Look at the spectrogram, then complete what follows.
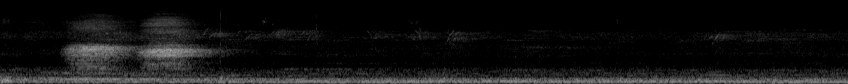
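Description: A crow cawing twice in quick succession about a second in, harsh calls over a steady low background hum.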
